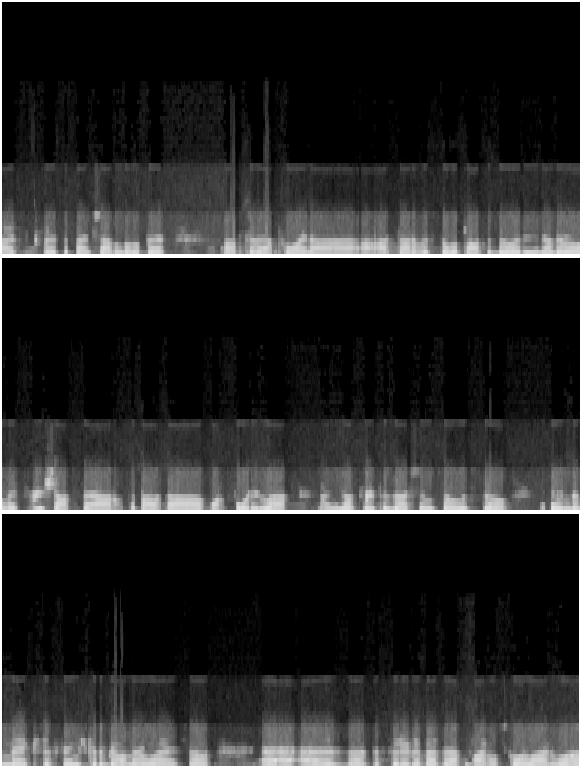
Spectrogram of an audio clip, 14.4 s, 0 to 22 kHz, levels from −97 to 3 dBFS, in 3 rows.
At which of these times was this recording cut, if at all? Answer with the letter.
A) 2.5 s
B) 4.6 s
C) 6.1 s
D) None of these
D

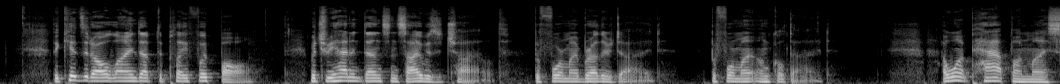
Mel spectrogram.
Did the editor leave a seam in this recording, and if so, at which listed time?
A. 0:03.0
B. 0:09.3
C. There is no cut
B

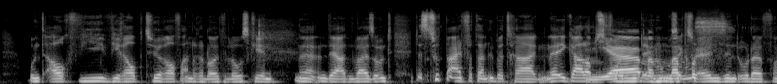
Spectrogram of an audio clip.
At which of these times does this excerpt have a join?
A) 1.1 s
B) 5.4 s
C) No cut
C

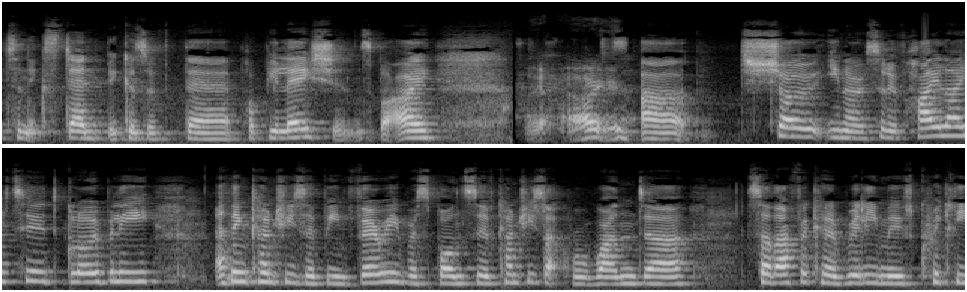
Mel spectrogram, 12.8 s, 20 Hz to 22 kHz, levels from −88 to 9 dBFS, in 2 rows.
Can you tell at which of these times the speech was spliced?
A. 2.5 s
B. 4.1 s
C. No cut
B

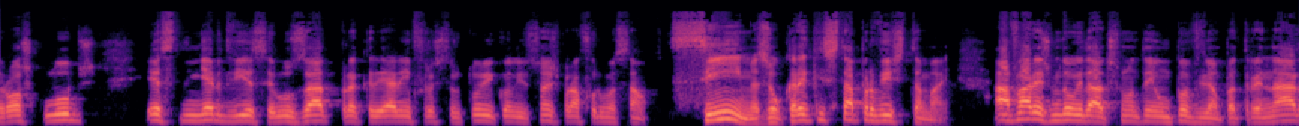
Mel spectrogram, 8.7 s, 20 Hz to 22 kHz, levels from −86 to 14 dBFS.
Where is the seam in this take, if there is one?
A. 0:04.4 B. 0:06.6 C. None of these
A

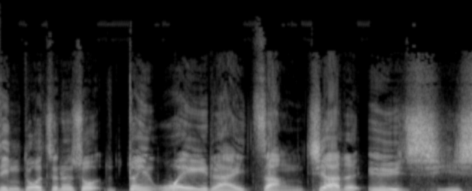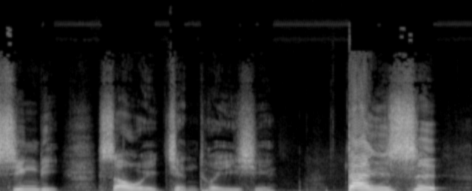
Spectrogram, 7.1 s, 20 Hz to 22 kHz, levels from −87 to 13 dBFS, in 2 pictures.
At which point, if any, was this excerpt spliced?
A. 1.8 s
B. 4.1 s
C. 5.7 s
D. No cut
D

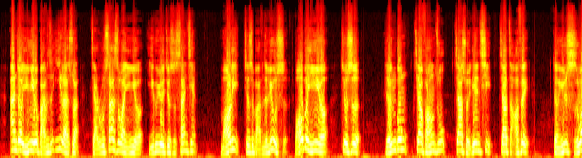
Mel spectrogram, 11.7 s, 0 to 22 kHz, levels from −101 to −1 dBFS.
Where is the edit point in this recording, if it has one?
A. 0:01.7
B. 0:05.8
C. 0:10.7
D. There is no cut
B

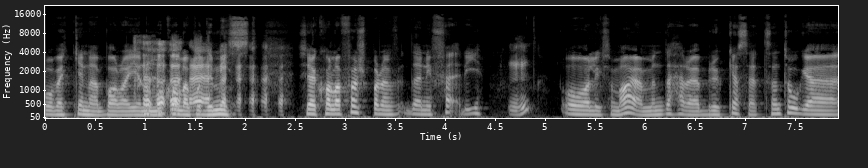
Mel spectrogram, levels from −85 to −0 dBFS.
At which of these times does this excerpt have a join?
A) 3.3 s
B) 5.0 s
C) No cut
C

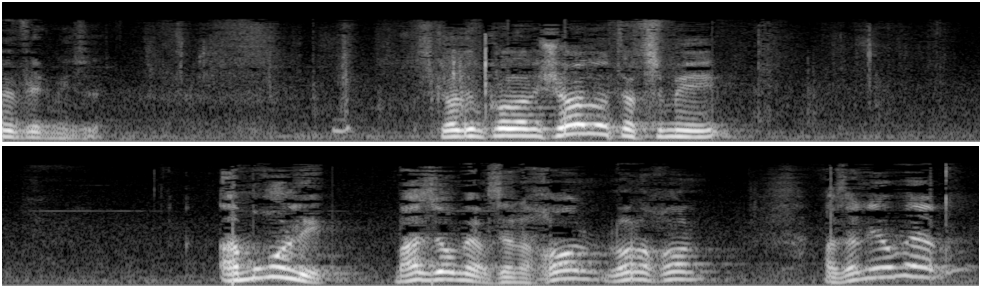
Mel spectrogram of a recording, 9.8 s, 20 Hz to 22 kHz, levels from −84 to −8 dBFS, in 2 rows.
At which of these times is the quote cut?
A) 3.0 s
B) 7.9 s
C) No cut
A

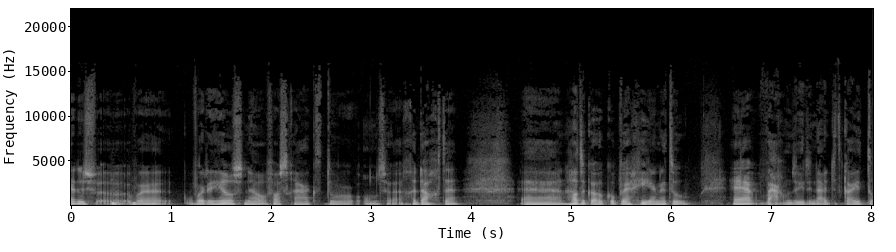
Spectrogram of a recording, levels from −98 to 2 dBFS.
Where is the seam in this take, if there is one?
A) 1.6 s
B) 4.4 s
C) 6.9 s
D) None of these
D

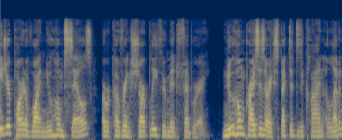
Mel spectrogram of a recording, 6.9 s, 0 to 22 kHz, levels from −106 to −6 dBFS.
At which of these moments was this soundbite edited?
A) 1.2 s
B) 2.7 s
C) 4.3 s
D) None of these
C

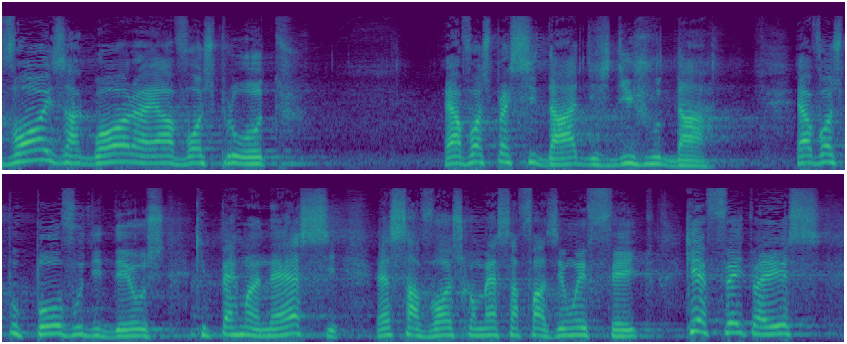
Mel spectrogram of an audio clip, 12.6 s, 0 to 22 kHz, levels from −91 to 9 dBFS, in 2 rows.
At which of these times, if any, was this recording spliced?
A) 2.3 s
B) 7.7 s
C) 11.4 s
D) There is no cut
B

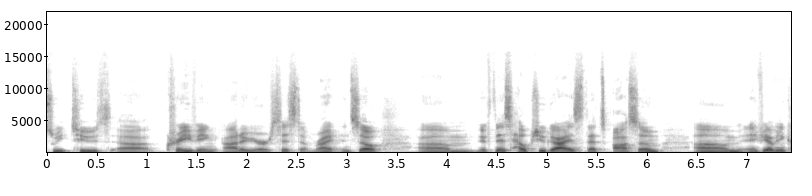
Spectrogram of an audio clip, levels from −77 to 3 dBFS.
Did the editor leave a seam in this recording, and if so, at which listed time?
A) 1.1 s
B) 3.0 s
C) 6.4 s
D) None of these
C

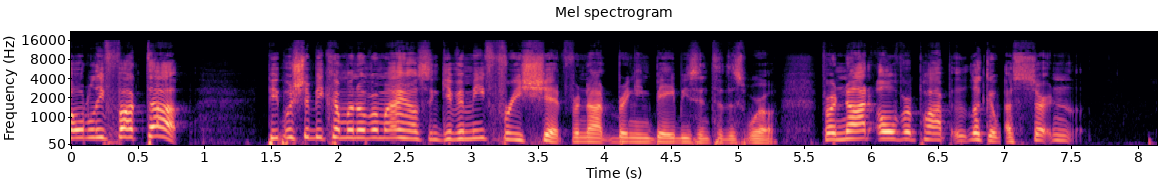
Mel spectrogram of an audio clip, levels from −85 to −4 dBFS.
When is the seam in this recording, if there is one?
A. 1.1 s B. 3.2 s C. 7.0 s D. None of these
C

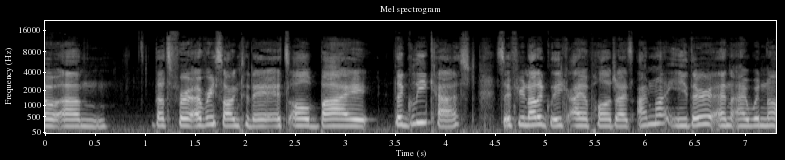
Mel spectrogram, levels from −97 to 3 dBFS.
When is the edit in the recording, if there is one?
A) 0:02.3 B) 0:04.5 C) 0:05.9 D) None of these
D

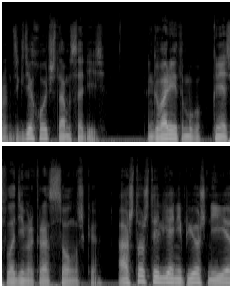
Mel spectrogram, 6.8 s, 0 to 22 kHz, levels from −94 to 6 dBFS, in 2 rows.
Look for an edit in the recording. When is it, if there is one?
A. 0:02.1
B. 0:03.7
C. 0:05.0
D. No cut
A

